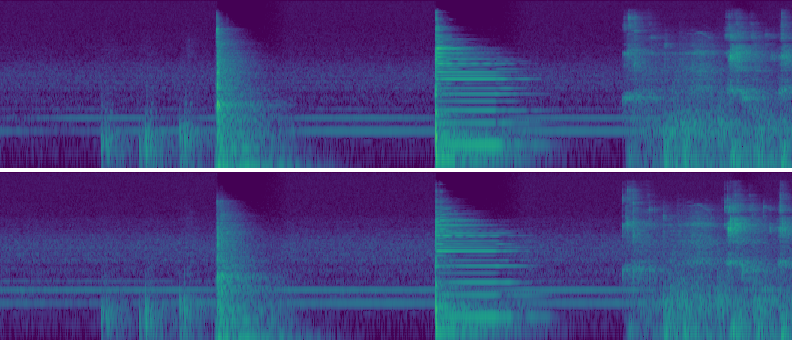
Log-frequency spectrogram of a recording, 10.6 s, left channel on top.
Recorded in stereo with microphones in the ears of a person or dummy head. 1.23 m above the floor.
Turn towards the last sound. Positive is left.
turn(degrees=-70)  # may be behind; listen again after turning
